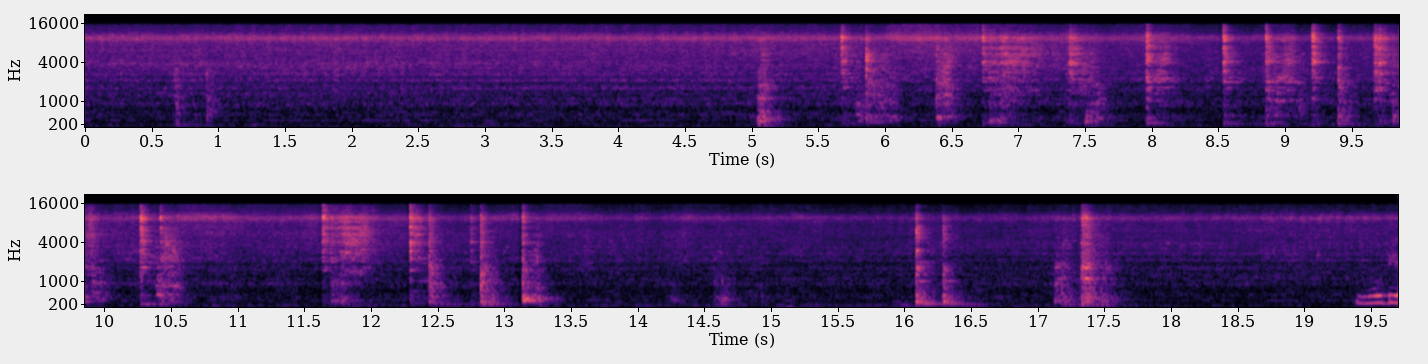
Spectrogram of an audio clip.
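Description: Tomatoes sautéing with rock salt in a pan for vegetable biryani: a steady sizzle runs throughout, broken by a series of sharp scraping stirs of a utensil against the pan, close by and with no talking.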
